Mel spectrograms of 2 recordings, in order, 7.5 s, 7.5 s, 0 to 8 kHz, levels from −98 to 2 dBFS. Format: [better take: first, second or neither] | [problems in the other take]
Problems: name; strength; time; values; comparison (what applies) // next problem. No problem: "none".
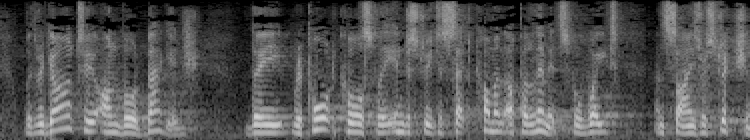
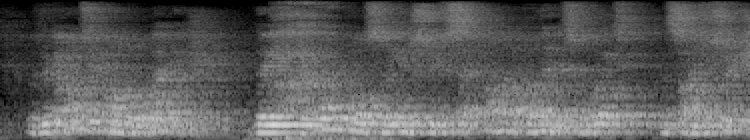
first | background sound (Breathing); 14 dB below the speech // room echo; dies away in 2 s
